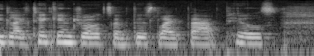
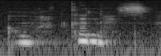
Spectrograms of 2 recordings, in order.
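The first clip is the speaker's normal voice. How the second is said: softer, breathless "oh my goodness"; awed whisper; 5 dB quieter than usual. Retold or imitated. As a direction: whisper it in disbelief. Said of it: "I was like".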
